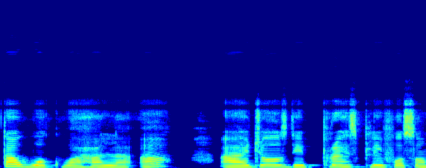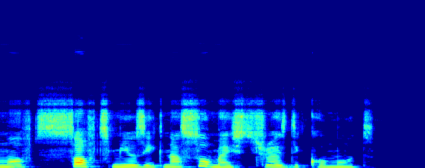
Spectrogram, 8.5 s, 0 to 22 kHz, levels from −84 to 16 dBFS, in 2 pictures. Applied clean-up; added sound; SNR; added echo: none; none; none; none.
